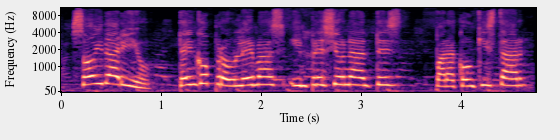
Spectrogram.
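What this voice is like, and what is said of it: Thin-voiced character voice. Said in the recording (Spanish): “Voy a hacer la voz de este personaje ... voz delgada”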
